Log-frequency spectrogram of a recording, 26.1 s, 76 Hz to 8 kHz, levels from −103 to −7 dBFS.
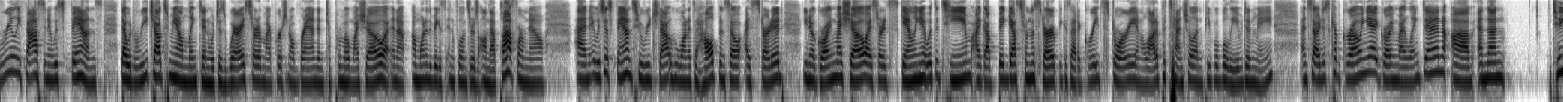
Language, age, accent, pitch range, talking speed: English, 20-39, American, 195-230 Hz, 240 wpm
